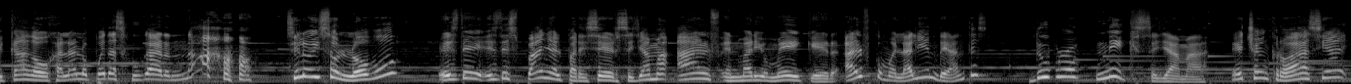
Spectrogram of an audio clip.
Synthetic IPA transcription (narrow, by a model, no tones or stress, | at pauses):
ikaðo̞ːxalalo̞pwe̞ðasxuɣaɾno | silo̞iso̞lo̞βo | ezðe̞ezðe̞ːspaɲaːlpaɾe̞se̞ɾse̞ʝamaalfe̞nmaɾjo̞mejkeɾalfko̞mo̞e̞lalje̞nd̪e̞ant̪e̞s | d̪uβɾoβnikse̞ʝama̰ | e̞t͡ʃo̞eŋkɾo̞asja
